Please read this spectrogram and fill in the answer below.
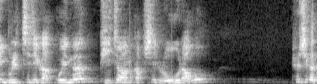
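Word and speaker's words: ρ: 여기서 로우, 극자기호 로우라고 읽는 거고, 로우.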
